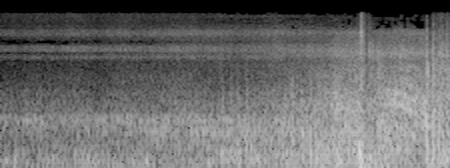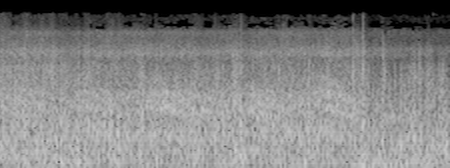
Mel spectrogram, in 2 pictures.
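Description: Passenger train of Intercity coaches passing close by at speed. The rumble of wheels on the rails builds over the first two seconds into a loud, steady roar of wheels and rushing air, with wind buffeting the microphone.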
